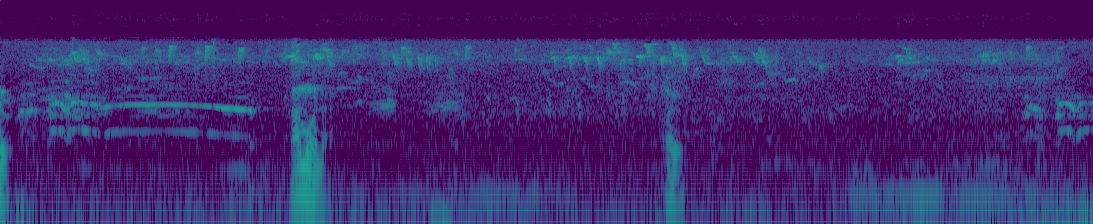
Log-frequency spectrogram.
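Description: A distant rooster crowing once, a single long call of about two seconds starting about half a second in, over faint chirping of small birds. Two short voice sounds come at about three seconds and near seven seconds.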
